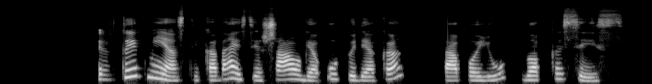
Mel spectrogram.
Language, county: Lithuanian, Kaunas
